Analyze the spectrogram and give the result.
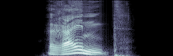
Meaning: inflection of reimen: 1. third-person singular present 2. second-person plural present 3. plural imperative
- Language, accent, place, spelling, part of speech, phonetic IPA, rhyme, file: German, Germany, Berlin, reimt, verb, [ʁaɪ̯mt], -aɪ̯mt, De-reimt.ogg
